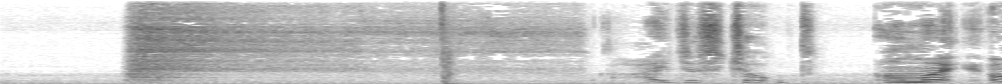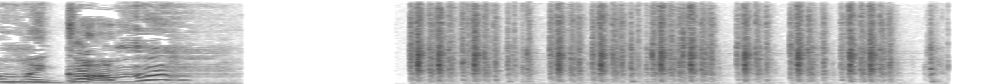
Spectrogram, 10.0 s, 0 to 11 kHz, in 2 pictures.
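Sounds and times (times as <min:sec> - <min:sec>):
typewriter keys clacking: 0:07.1 - 0:09.8.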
